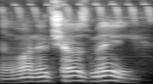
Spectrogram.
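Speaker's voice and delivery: muttered quietly under the breath. Player in character, adjusting armor, mutters a remark under the breath. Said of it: "I'm gonna say under my breath".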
